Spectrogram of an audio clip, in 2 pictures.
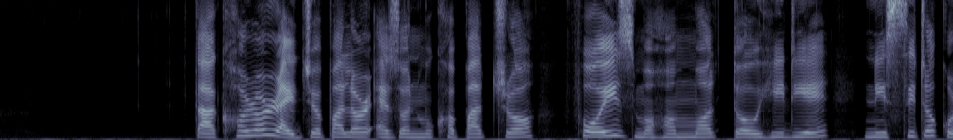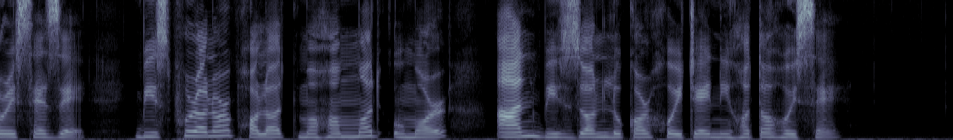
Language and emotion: Assamese, neutral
